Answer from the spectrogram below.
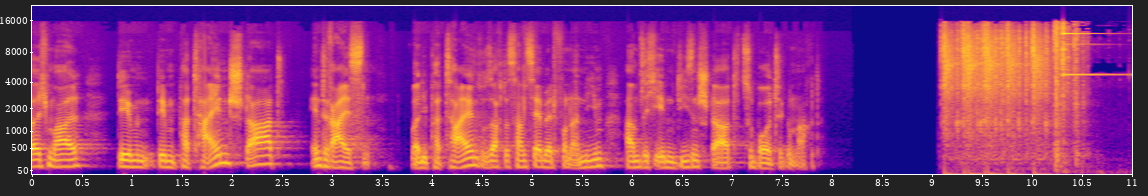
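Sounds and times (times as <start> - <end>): typewriter key clacks: 9.1 - 11.0
typewriter bell ding: 9.2 - 11.0.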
